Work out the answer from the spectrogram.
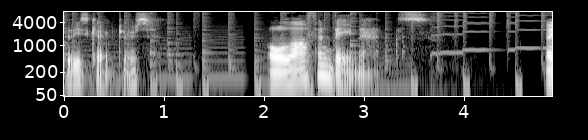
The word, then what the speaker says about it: Baymax: these characters olaf and baymax now you say i say his name weird you say max bayer max i've always said betamat bay uh max but apparently it's just baymax so um i've been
